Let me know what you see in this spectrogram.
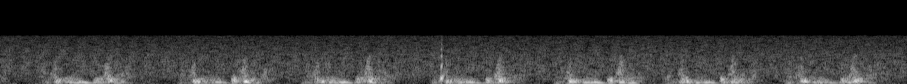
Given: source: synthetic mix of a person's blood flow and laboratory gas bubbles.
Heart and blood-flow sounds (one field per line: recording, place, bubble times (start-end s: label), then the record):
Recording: Doppler ultrasound of blood flow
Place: precordium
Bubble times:
4.38-4.47 s: bubbles
From the record:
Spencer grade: 1 (occasional bubble signal discernible with the cardiac motion signal, with majority of cardiac periods free of bubbles)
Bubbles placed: only in the low amplitude regions of the cardiac cycle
